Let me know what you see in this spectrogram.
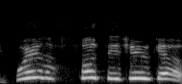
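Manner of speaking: high angry tone.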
